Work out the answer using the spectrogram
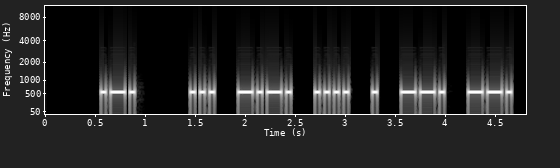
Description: Morse code, heard as a keyed tone, about 25 wpm, spaced as for 20 wpm, 550 Hz. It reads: R SCHEGG
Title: News Headlines at 20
